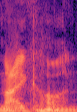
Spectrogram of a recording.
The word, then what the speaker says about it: Nikon: Nikon. Get the fuck out of here. It's not an X, buddy. It's a fucking what? You a fucking retard or what? it's a fucking K.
